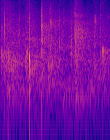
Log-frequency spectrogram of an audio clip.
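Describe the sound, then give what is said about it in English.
A couple of sharp, loud claps ring out, followed by sparse, fainter claps over a low background murmur, as a church audience applauds a man's wife, like applause just starting or trailing off. “Clap for my wife.”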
